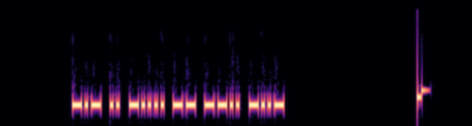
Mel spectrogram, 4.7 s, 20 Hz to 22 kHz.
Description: Morse code, heard as a keyed tone, about 35 wpm, 700 Hz. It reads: KI6MZX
